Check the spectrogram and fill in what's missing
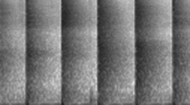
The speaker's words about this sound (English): Yes. You heard of him in my clap. I'm so happy. I know, I can hear it. Yeah, that's so not happy. A happy clap. That's a spiteful clap.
